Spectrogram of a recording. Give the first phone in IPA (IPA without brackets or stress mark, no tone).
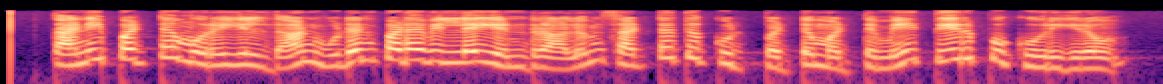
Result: t̪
